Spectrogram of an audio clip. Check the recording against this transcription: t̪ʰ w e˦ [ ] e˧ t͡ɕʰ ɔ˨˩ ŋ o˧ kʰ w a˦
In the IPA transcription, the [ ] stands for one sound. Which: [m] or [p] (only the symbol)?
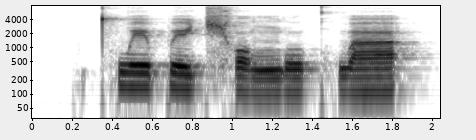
p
